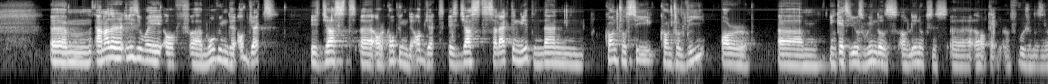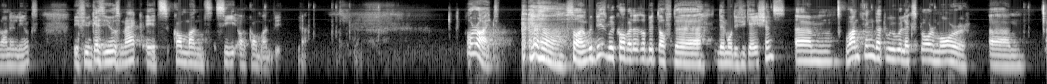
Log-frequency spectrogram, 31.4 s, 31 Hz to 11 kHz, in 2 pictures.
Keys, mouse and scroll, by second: 0.6 click, 3.3 click, 4.6 Delete, 5.6 click, 11.0 click, 20.0 click, 22.1 Delete, 24.4 click, 26.9 click, 28.4 click, 30.7 click.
